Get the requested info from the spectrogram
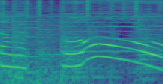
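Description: Background score of a TV drama: a short sliding note at the start, then one long note that rises in pitch and glides slowly down over about a second and a half.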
